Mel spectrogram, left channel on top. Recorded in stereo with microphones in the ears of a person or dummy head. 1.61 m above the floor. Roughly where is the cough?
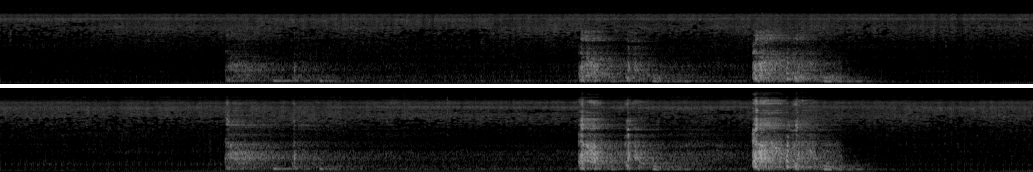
Right.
